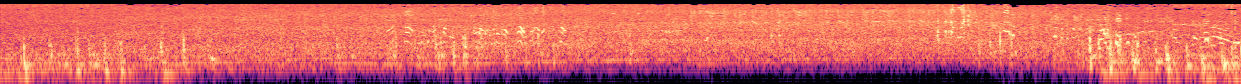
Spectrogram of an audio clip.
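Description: Outdoor ambience of a steady rush like a stream running under a footbridge, with scattered short high chirps about four to six seconds in. A few sharp clicks and voices come in near the end.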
